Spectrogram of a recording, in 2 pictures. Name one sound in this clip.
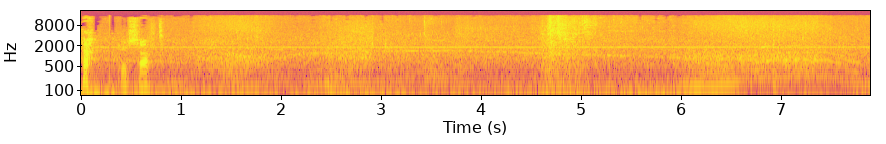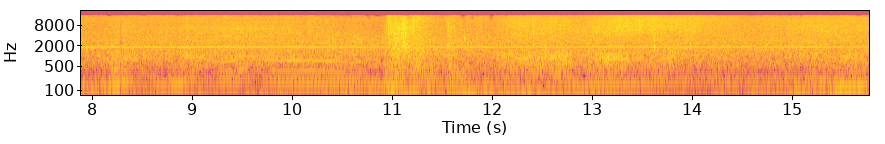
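A car engine revs and roars as the car drives over rough ground.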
